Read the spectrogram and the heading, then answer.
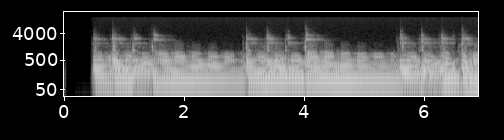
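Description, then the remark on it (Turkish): The instrumental intro of a 1974 pop hit: bright, chorus-tinged strummed chords in a steady, loping rhythm, loud, with no singing yet. “Kısa bir müzik arası veriyoruz.”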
